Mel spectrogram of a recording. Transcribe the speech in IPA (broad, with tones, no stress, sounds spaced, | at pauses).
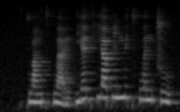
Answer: t̪ w ɑ˧˥ ŋ t̪ʰ w a̰˨˩ ɪ̯ t̪ j ɛ˥ t̪ʰ j ä˥ p i˥ m y˥˧ t̪ʰ w ə˥˧ n t͡s u˥˩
